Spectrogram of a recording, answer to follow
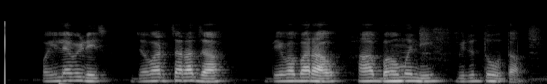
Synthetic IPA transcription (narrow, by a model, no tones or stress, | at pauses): pəɦiljaʋeɭet͡s | d͡zəʋaɾt͡saɾad͡za | d̪eʋ̤abaɾaʋhabʱəʋməniːʋiɾud̪ʱːəɦot̪a̰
